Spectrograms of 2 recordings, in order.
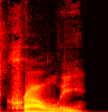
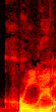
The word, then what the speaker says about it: Crowley: However, you can pronounce it any way you like, and Crowley often rhymed his name with the word holy in his diaries and poetry.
